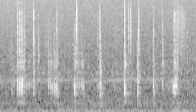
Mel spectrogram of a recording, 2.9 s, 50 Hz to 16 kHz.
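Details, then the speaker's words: Lada Granta at 5000 km with full sound insulation, quiet cabin while driving: faint, irregular creaks and ticks, two or three a second, from the centre console over low road rumble. "В машине тихо, стало слышно, вот как поскрипывать, вот консоль стала вот здесь"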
